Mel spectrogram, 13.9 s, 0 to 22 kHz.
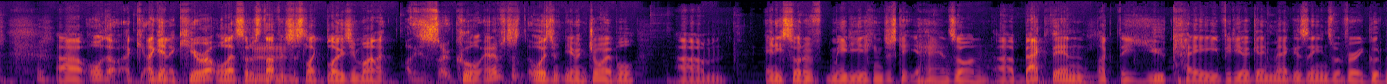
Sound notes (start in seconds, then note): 5.0 all laughing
